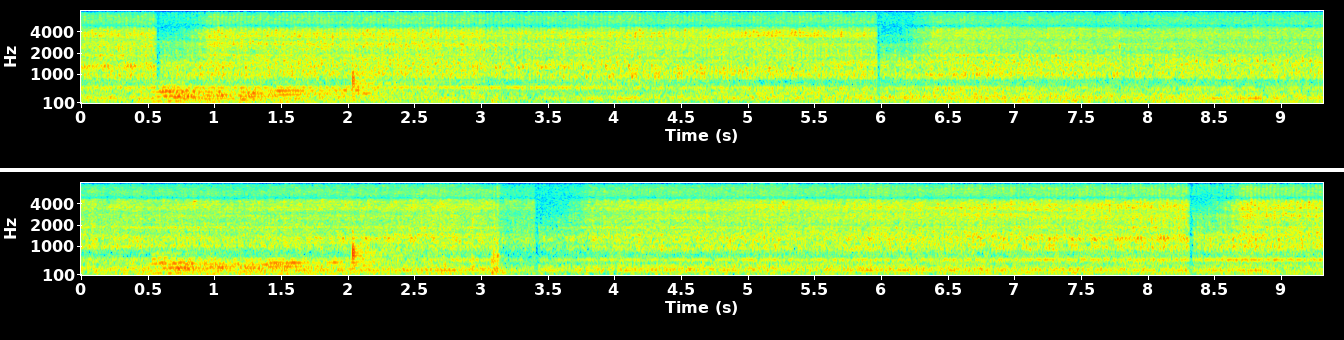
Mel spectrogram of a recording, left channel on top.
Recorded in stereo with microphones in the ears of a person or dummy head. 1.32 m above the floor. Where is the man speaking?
30° right (ahead or behind), 8 m.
